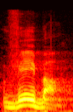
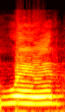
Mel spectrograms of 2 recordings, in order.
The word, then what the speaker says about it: Weber: burócratas estilo me corrige Cómo se dice beber en en alemán Viva Viva para que todos aprendamos por lo menos algo otro dicen Weber pero es viva que debe ser es un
